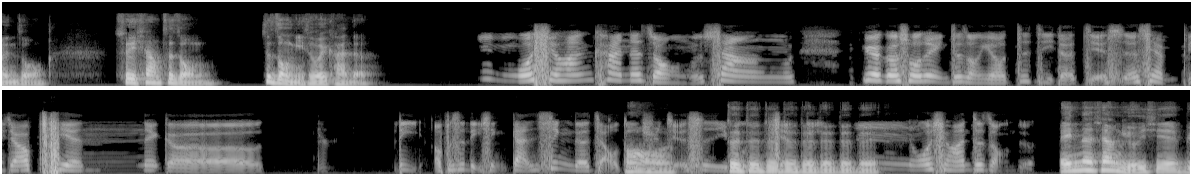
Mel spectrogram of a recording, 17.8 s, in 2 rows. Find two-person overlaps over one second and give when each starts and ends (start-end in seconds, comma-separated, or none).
13.6-15.0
